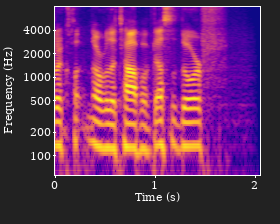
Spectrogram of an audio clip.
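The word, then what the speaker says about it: Düsseldorf: over the top of dusseldorf that's how you actually pronounce it over cologne and then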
